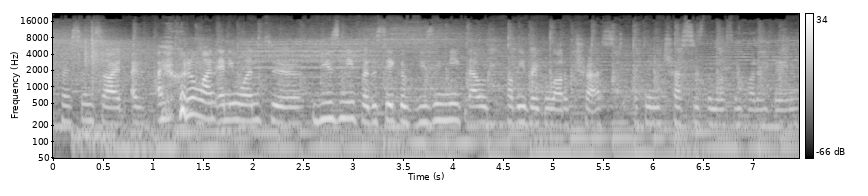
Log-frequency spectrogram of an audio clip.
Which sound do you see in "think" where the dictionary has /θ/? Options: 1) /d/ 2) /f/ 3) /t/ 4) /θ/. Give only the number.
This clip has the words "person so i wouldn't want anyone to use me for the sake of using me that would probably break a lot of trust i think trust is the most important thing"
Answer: 4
